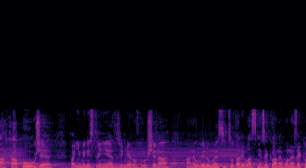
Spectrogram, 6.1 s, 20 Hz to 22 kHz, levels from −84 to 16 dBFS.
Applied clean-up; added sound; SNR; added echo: none; Wind instrument, woodwind instrument; 19 dB; none.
